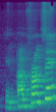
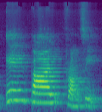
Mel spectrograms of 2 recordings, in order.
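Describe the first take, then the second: First: "français" rising at the end as a question; rising question intonation. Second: Said in the usual way. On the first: Shown as a demonstration. Teacher giving an example of spoken French questions, rising intonation. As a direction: lift the voice on "français" to ask. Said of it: "as you raise your voice at the end of the sentence". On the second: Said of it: "as you raise your voice at the end".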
